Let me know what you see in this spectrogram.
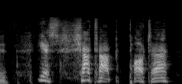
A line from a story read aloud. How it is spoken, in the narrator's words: barked Fudge, with a kind of horrified delight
